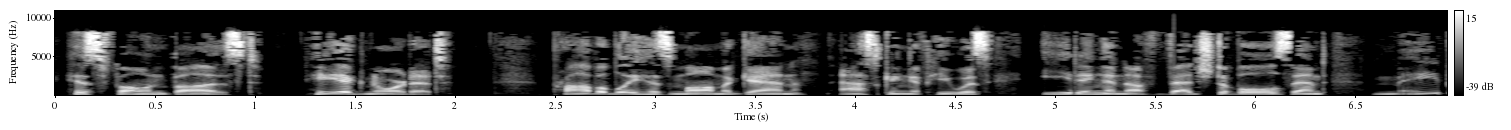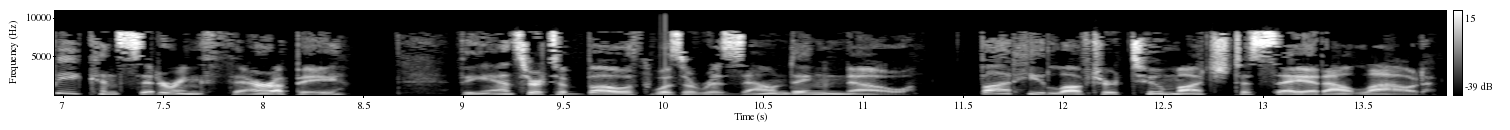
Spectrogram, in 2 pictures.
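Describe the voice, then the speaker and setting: A man reading a scripted novel aloud in a wry, animated narrator's style. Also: mid-range voice, moderate pace, creaky, breathy edge, no echo. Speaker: audiobook narrator.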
